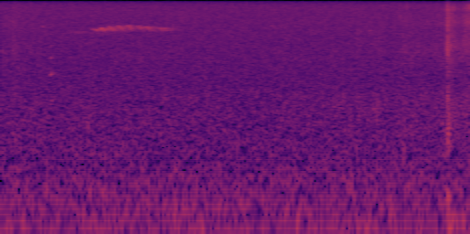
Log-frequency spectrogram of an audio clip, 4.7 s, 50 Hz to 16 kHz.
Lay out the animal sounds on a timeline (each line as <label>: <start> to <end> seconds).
Golden-crowned Kinglet (Regulus satrapa): 0.5 to 1.9 seconds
